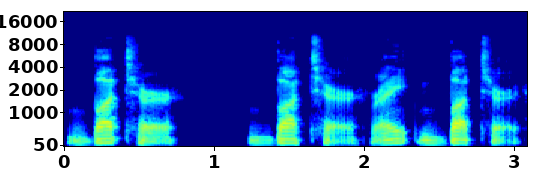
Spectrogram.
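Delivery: "butter" with crisp T and sounded R; careful "correct" pronunciation. Shown as a demonstration. Teacher shows the standard word, "butter" carefully said with T and R. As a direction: enunciate the T and final R in "butter". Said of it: "say it the correct way".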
